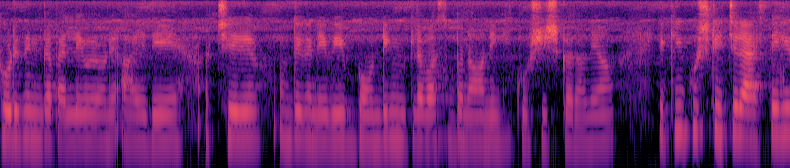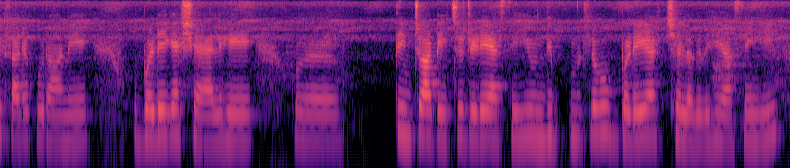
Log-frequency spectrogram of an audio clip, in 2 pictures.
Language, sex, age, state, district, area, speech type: Dogri, female, 18-30, Jammu and Kashmir, Reasi, rural, spontaneous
